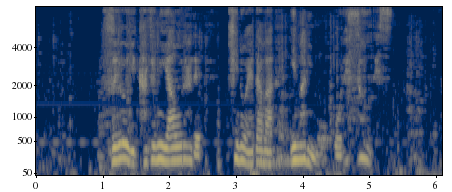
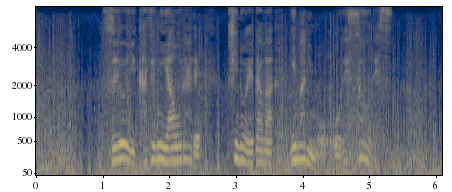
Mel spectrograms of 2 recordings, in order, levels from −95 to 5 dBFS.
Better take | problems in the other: second | noise reduction (classical method Wiener filter)

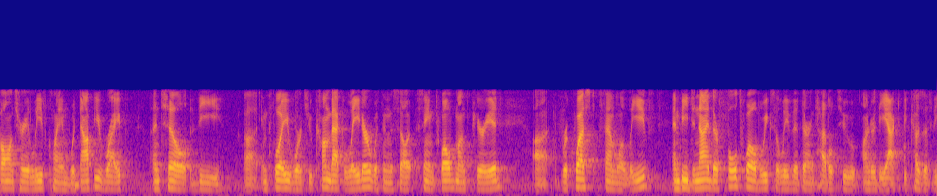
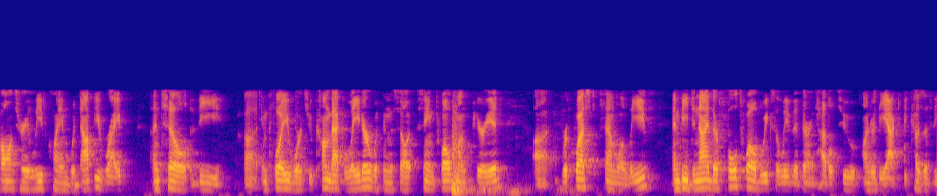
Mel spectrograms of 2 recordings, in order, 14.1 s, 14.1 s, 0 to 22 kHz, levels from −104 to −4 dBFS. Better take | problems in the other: first | noise reduction (classical method log-MMSE)

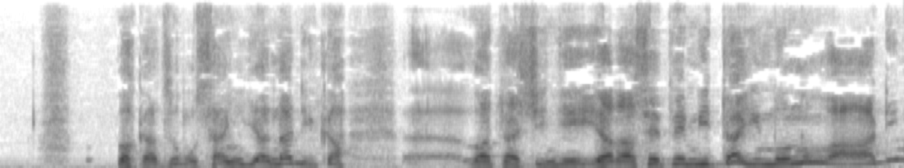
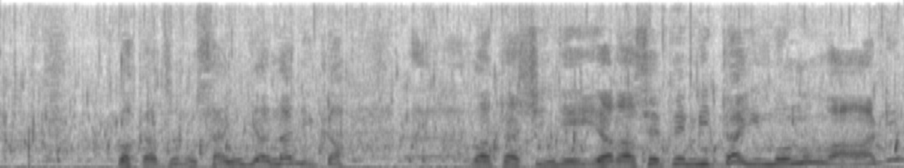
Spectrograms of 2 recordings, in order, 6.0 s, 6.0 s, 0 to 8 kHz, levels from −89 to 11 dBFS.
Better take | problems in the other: first | background sound (Stream); 8 dB below the speech

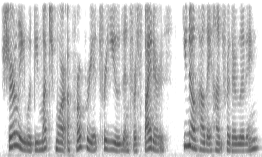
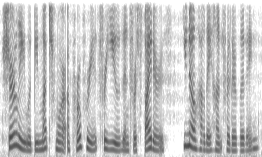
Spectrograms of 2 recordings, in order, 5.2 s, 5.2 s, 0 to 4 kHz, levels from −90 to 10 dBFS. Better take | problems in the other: first | noise reduction (neural separator model SepFormer WHAM!)

